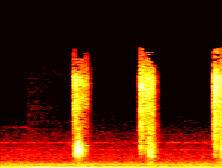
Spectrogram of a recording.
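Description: Aerosol can of Rust-Oleum gloss enamel spray paint giving two short hissing bursts, about three quarters of a second apart, over a steady low hum.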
